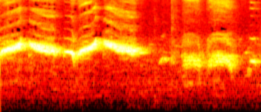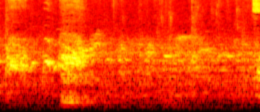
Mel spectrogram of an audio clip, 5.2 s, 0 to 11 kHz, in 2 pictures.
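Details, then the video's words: Chinese hwamei kept in a cage, 2.5 years old with a big build, opens with three loud, clear looping whistled phrases, then continues with softer warbled and chattering notes that fade. "HM 450 hót mọi địa hình bộ to 2,5 tuổi lồng"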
